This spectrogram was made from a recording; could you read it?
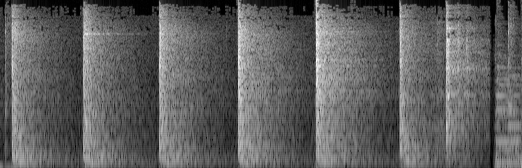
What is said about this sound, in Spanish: Martilleo.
